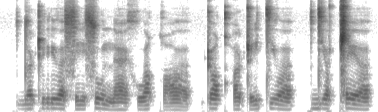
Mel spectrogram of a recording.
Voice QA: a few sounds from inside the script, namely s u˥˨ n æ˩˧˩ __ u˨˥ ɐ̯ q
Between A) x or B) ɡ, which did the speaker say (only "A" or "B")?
A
